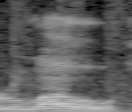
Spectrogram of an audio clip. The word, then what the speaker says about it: Lowe: One is out in Southwest Virginia, Honeacre's Parker Lowe, a freshman. No relation to Brandon Lau, by the way. Spelled the same way, but pronounced differently.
